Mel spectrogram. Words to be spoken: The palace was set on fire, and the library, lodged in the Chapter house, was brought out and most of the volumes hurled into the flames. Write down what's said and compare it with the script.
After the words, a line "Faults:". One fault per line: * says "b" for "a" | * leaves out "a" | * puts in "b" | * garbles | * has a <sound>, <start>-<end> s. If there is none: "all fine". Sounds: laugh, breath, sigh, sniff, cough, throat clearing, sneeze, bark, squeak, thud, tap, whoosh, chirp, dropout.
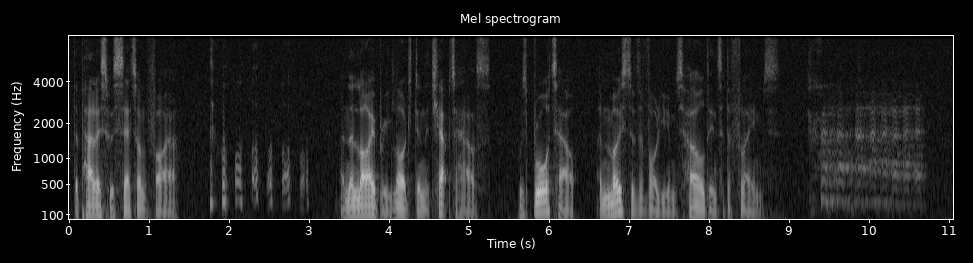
The palace was set on fire, and the library, lodged in the Chapter house, was brought out and most of the volumes hurled into the flames.
Faults:
* has a laugh, 1.8-3.0 s
* has a laugh, 9.2-10.8 s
